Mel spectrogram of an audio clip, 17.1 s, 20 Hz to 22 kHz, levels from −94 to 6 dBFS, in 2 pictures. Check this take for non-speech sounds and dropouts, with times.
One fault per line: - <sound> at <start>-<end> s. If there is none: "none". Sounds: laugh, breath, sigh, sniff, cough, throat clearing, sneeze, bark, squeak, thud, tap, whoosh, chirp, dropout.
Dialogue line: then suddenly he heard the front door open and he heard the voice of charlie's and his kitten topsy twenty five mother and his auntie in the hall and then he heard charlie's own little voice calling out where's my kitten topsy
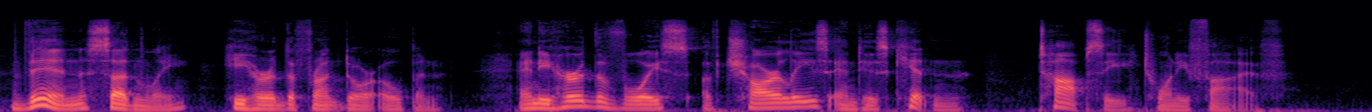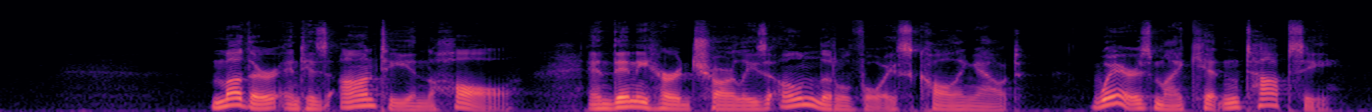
none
